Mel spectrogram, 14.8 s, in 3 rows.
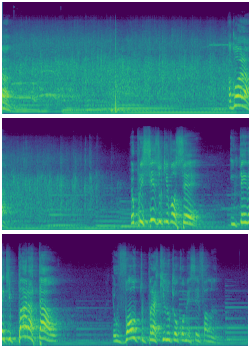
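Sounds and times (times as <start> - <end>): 
speech: 0.0 - 0.3, 4.5 - 5.1, 7.5 - 8.9, 9.5 - 11.1, 12.1 - 14.2
audience applause: 0.0 - 7.2.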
